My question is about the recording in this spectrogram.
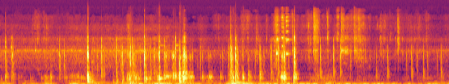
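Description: Handling noise as gloved hands move and stow a ZOLL cardiac monitor/defibrillator and its carry case: irregular knocks, clicks and rustles.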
